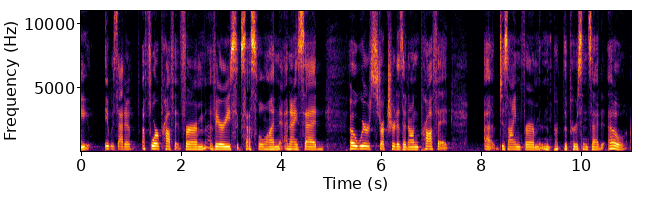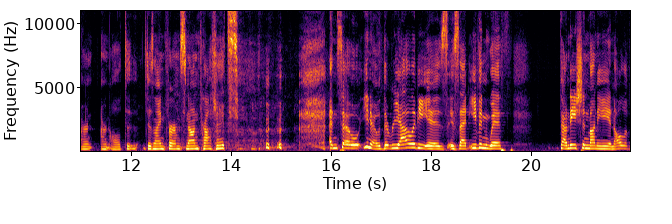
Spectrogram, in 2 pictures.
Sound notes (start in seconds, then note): 13.8 laughter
